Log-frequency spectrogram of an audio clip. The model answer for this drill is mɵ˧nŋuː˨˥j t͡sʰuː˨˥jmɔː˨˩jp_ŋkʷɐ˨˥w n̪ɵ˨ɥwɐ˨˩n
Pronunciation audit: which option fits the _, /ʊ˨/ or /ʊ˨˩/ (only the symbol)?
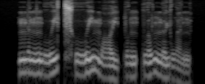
ʊ˨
